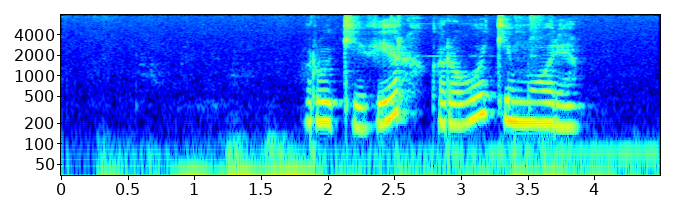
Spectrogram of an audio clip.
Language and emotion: Russian, neutral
